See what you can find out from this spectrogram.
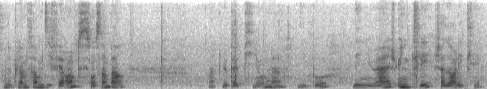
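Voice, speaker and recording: Talking at normal speed in a gravelly, mid-range voice, a woman who hosts a scrapbooking channel eagerly presents crafts she got in the mail. The chat with viewers is casual and enthusiastic, full of fillers and "hop", with background noise behind her.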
